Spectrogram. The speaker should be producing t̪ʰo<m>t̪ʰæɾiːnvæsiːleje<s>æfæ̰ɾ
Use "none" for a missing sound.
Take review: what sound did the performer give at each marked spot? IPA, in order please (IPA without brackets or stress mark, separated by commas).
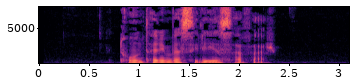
n, s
